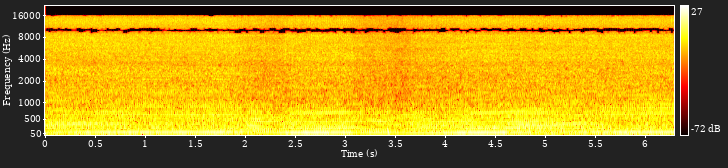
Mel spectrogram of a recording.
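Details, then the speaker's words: Hydrogen-fuelled combustion engine with petrol, methanol and diesel swapped in for the usual water injection, run with hydrogen nearly off on almost 100% diesel; vibrating heavily with uneven thumping knock, yet still running. "The engine is vibrating like mad, so I'm getting a lot of knock. The engine doesn't really like it, but it is running."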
